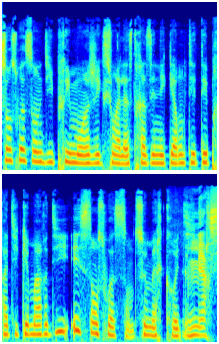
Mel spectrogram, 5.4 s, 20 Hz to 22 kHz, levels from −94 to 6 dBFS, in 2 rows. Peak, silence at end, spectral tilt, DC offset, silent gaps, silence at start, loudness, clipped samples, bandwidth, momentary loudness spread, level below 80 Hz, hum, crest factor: -4 dBFS; 0 s; -4.5 dB/octave; under 0.1%; none; 0 s; -21 LUFS; under 0.1%; 16 kHz; 3 LU; -44 dBFS; none; 16 dB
